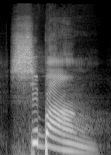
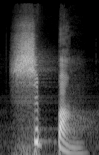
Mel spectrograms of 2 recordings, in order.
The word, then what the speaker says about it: 시방: 지혜의 방법을 널리 닦아 시방 모든 공간을 방이라고 해요 시방 동서남북 사방 사방을 또 나누면 뭐가 돼요 팔방 방의 위와 아래를 합치면 뭐가 돼요 십방 십방 하면 발음이 너무 세죠 그래서 불교에서는 십 이렇게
